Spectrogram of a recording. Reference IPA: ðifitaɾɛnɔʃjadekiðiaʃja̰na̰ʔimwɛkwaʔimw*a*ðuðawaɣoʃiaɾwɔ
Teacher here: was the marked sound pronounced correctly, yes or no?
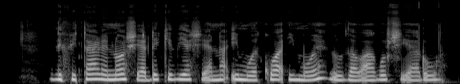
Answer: no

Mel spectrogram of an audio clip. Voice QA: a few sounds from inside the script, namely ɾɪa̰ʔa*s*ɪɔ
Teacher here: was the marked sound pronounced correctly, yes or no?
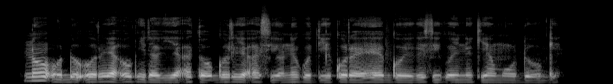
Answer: yes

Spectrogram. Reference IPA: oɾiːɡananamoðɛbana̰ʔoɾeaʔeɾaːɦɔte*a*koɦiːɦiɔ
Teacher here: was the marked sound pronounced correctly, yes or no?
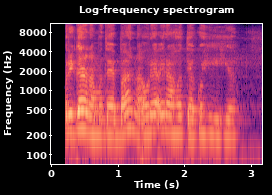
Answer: yes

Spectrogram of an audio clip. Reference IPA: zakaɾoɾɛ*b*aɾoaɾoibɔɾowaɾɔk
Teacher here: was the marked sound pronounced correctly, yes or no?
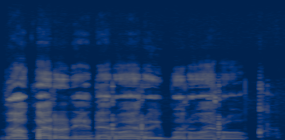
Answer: no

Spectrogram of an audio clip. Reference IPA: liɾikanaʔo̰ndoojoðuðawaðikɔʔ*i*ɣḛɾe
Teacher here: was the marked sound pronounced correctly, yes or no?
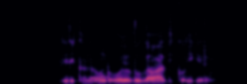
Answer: yes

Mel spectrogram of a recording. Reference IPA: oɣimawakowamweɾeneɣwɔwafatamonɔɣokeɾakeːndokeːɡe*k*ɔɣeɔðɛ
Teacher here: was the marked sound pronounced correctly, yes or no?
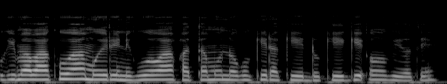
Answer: no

